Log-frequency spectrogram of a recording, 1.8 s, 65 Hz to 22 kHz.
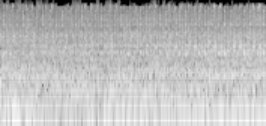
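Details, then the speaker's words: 2021 Chevrolet Trailblazer LT, 1.3-liter turbocharged engine, salvage-auction car missing body pieces: engine starts and idles smooth and even with a steady low hum, no knocks or ticks; sounds healthy, normal idle. "they got that engine sounds perfect"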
